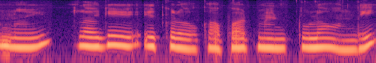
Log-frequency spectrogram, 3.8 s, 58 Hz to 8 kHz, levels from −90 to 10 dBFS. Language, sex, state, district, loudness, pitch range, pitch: Telugu, female, Andhra Pradesh, Krishna, -14 LUFS, 195-225 Hz, 205 Hz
